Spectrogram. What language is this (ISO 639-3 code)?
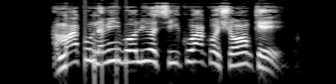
ggg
